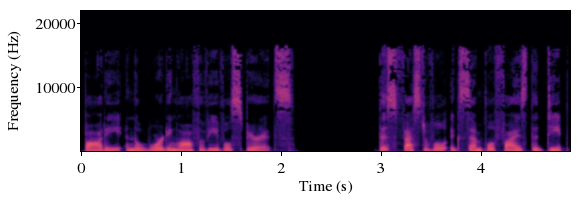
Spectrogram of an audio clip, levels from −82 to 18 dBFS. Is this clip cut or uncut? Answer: uncut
